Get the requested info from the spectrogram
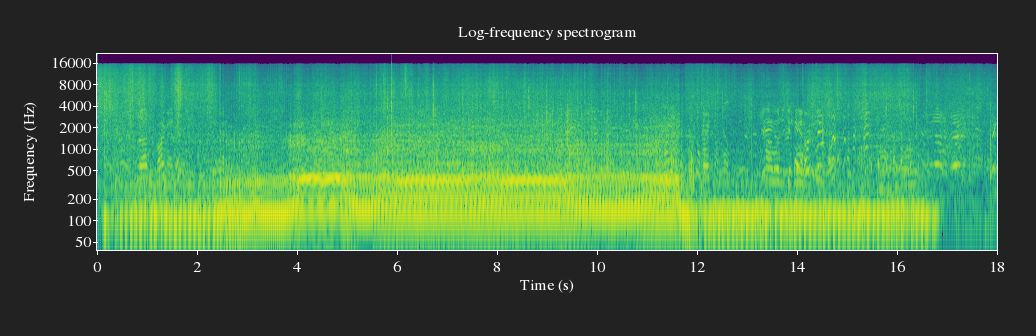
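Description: Polaris RZR XP 1000's parallel-twin engine running under load as the crashed car is driven off on its broken rear-right suspension. The engine revs up a few seconds in and holds high revs. It drops back to a lower, steady note about twelve seconds in and stops shortly before the end.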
